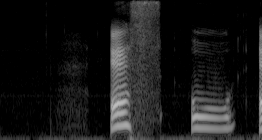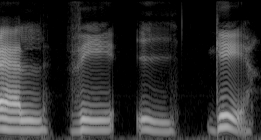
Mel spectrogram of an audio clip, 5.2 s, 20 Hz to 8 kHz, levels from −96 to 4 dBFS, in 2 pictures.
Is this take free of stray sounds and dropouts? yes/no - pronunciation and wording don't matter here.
yes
